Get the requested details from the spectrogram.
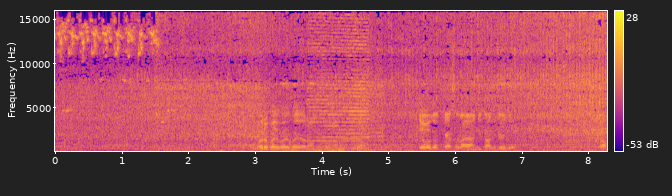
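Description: Car tyres hum steadily on a road.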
